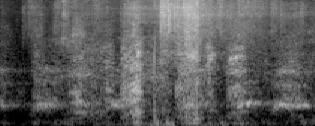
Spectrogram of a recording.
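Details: Excited German Shepherd Major, energised after a walk, playing at a lake. A quick burst of sharp yips and short barks, loud and close, with some water noise.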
